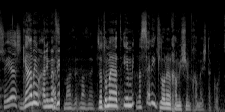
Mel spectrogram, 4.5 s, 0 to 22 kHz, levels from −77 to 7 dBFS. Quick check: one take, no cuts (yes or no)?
no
